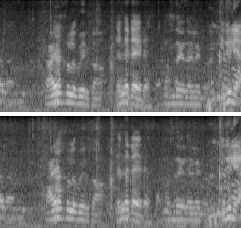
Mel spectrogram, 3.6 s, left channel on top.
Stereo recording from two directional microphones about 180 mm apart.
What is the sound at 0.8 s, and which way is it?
A man's voice, 30° left (ahead or behind).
